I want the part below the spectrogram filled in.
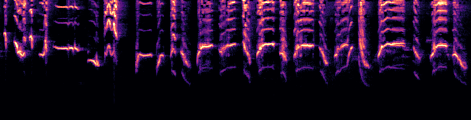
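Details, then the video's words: Oriental magpie-robin delivering a loud, continuous wild-type song of rich warbled phrases, repeated rising and falling whistles with harsh edges, nearly unbroken. "Chim chích chòe than hót giọng rừng"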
